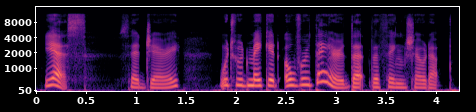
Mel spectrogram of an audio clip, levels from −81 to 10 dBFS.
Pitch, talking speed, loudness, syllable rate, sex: 215 Hz, 200 wpm, -21 LUFS, 5.4 syllables/s, female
